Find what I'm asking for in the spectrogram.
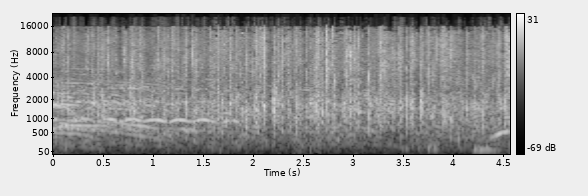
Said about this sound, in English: Big round of applause for the players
